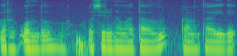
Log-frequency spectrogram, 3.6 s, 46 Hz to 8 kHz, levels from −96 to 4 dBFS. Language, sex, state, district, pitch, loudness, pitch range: Kannada, male, Karnataka, Koppal, 95 Hz, -17 LUFS, 90-105 Hz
